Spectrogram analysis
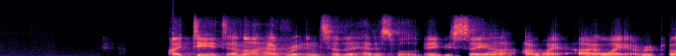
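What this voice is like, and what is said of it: Usual voice. Nothing is said of it.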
